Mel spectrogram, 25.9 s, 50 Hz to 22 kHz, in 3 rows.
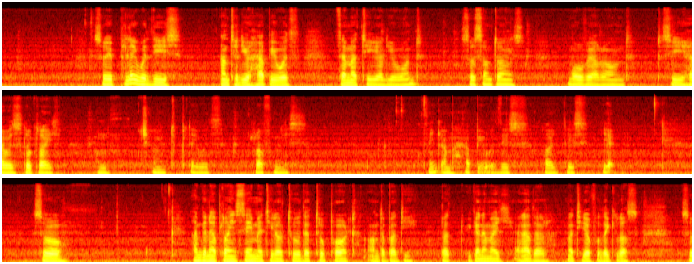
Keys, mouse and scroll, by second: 1.6 middle click, 6.3 middle click, 9.3 click, 9.6 ctrl+z, 10.1 click, 14.3 middle click, 18.0 middle click, 19.3-20.7 scroll down 1, 24.5-24.9 scroll down 1, 24.9-25.8 scroll up 6.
